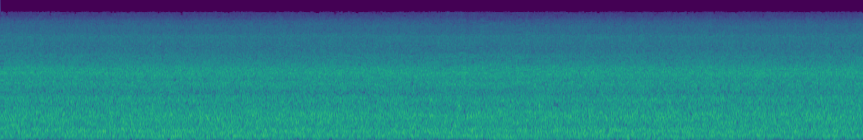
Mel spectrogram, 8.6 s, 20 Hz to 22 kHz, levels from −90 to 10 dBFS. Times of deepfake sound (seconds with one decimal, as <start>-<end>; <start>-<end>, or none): 4.3-5.5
